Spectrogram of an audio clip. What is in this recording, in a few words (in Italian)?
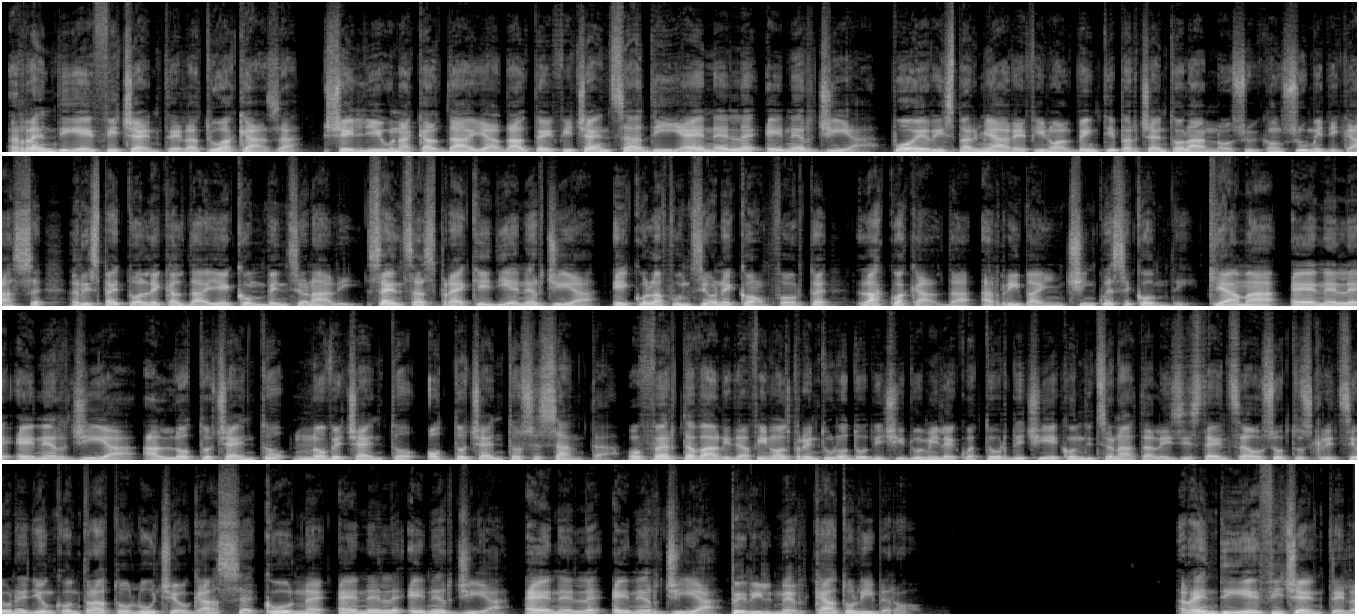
spot radio; enel energia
